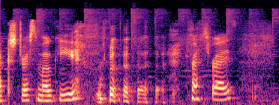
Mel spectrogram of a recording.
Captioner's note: laughter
